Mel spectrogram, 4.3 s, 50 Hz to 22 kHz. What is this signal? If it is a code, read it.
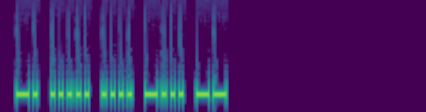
Morse code, heard as a keyed tone, about 28 wpm, 700 Hz. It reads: N5HBM
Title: USA Call Signs - 5 Characters - Repeated 3x - 28wpm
